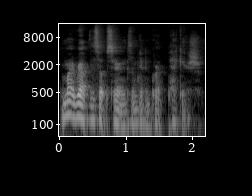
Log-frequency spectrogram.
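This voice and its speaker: Here the young British livestreamer is fast and expressive, his mid-range voice gravelly yet a little mellow. He rambles slightly and stays dryly playful while replying to comments from viewers.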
